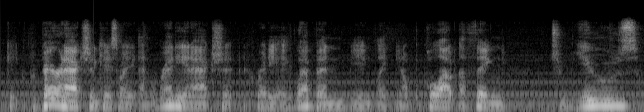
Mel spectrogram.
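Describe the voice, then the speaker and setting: A man casually rambling through tabletop game rules, haltingly, often trailing off and correcting himself. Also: fairly low pitch, muffled recording. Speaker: host. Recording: clear steady background noise.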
